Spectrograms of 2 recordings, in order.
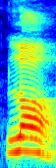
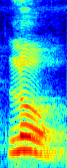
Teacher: কিন্তু ব্রিটিশ অ্যাকসেন্টে এটার উচ্চারণ হয় ও, এরকম, মানে ওকারের মতো ও, এরকম সাউন্ড হয়। অর্থাৎ আমেরিকানরা অ এরকম সাউন্ড করে এবং ব্রিটিশরা ও এরকম সাউন্ড করে। যেমন উদাহরণস্বরূপ দেখো LAW, ল, আমেরিকানরা বলে ল, আর ব্রিটিশরা এটাকে বলে লো। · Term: আমেরিকান অ্যাকসেন্টে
